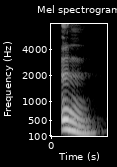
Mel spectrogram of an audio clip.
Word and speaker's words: and: So we generally don't say 'and', we just say n/ən. So we turn the a into a schwa - ə, and the 'd', just eliminate, we don't really need it.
